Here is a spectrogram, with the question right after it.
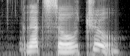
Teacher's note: Now, pronunciation wise, you stress on true. That's so true.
